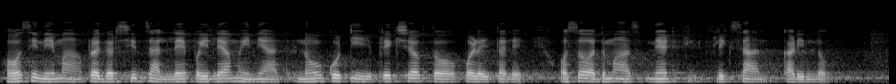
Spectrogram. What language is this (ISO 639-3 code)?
kok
